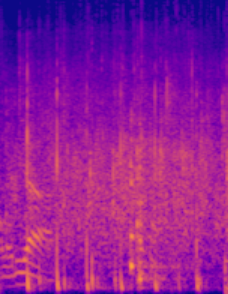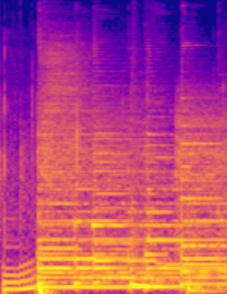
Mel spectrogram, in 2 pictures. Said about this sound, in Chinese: 一起开始我们的敬拜，哈利路亚！拍手赞美他。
